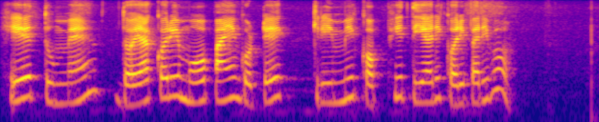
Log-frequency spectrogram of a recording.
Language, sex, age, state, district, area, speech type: Odia, female, 30-45, Odisha, Puri, urban, read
